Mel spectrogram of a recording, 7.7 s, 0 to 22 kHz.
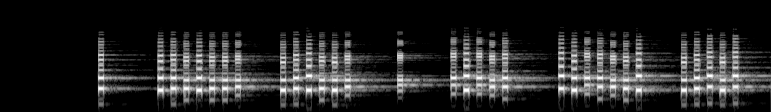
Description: DTMF, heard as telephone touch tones, dialled by machine, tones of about 50 ms. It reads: 5 2542447 153417 * 03078 6208743 15919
